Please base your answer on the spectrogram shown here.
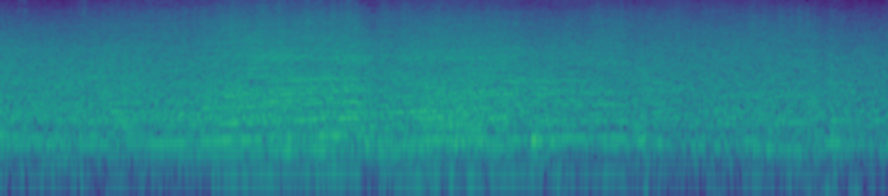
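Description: Race cars lapping a road course at Sonoma in a BRR Cup race, a steady dense engine roar that swells slightly mid-way and holds loud throughout, several cars blending together.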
